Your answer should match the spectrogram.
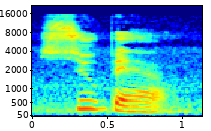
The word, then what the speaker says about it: super: The vowel sound represented by the letter U does not exist in English. To say super, first say the French word si, then round your lips as if to whistle and say si with rounded lips. Now say super.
